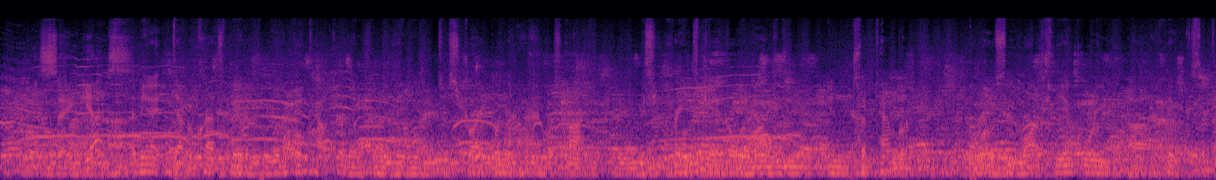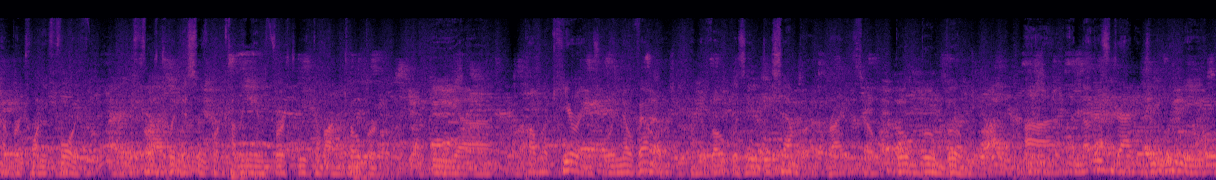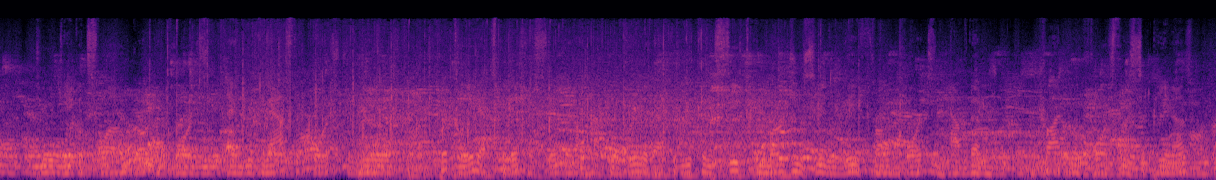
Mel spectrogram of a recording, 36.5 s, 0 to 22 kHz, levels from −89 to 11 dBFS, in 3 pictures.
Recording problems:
chatter from many people; very loud; throughout; 3 dB above the speech

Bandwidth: 15 kHz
